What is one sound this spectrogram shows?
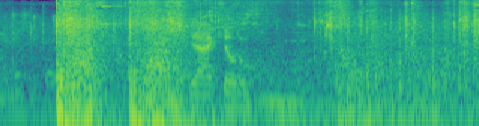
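Gunshots crack loudly a few times.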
